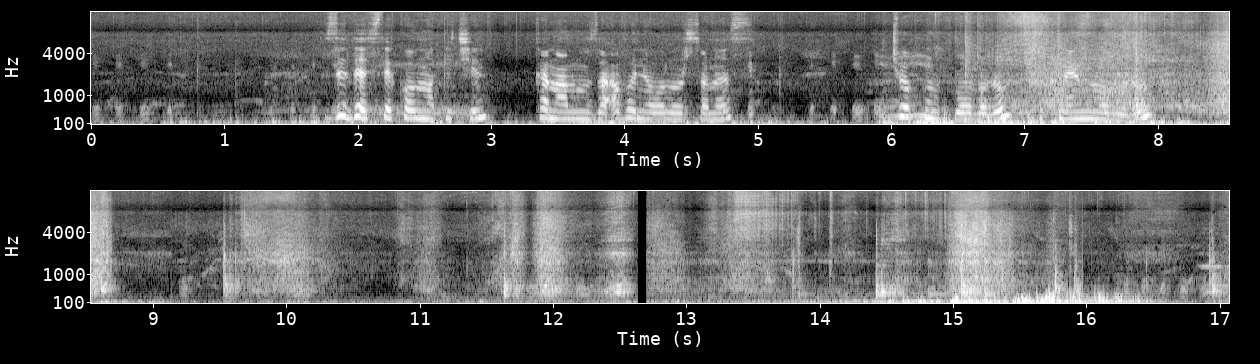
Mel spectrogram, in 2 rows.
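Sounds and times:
wooden spatula scraping metal griddle: 6.0s - 17.0s.

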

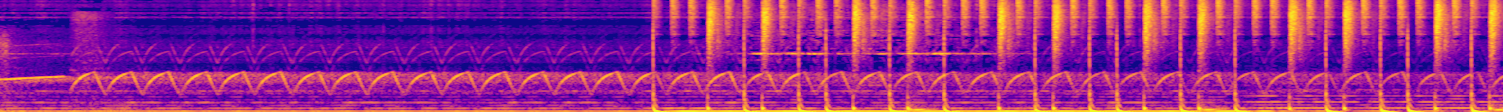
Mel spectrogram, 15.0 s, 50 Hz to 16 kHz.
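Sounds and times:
low synth drone: 0.0s - 14.4s
siren-like synth line: 0.0s - 15.0s
electronic drums: 6.5s - 15.0s.

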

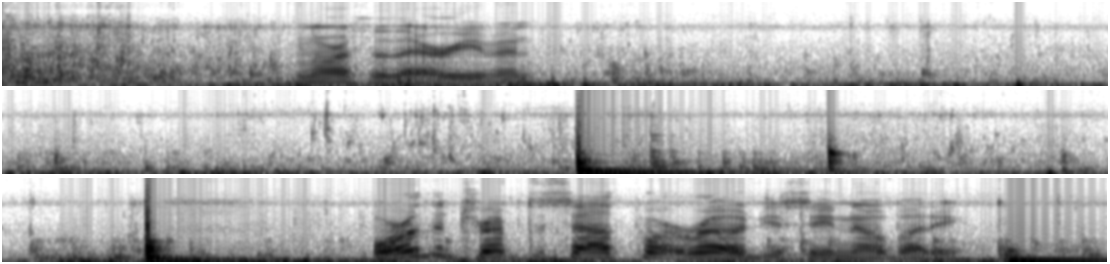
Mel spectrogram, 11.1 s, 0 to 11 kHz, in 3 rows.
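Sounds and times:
water rumbling on canoe hull: 0.0s - 11.0s
paddle knocking canoe side: 2.8s - 11.0s.

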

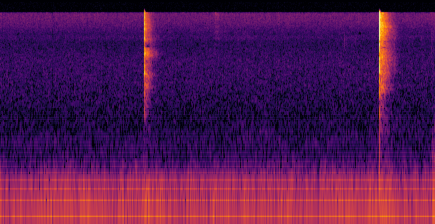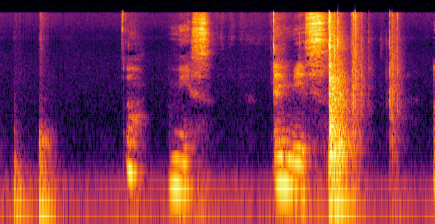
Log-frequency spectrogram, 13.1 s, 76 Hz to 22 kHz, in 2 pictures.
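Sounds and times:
nail clipper snapping: 5.7s - 5.9s.

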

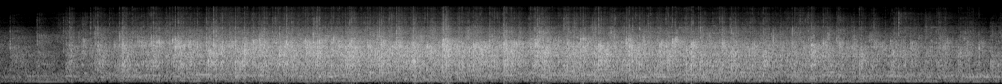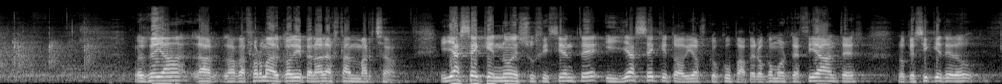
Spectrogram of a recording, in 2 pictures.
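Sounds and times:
large audience applauding: 0.0s - 11.4s.

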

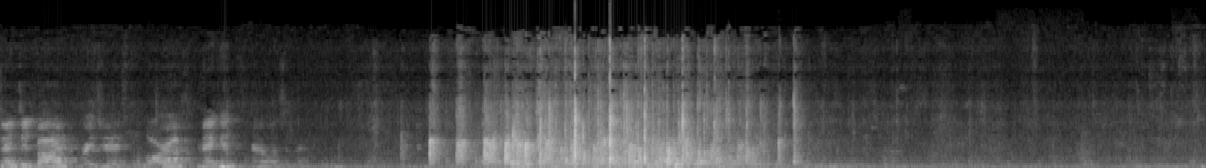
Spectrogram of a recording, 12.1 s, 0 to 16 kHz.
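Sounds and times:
audience applauding: 4.2s - 8.3s.

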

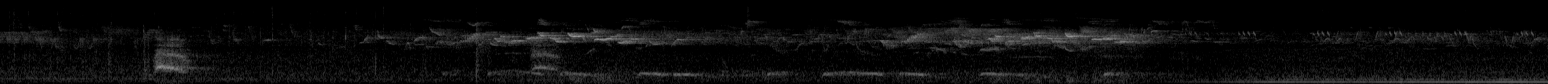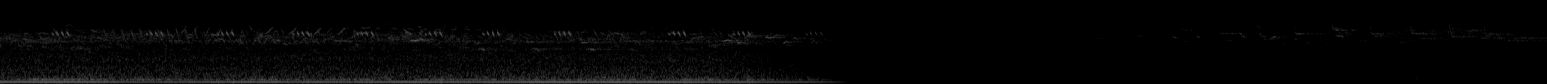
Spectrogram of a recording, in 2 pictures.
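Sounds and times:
birds singing: 0.0s - 23.9s, 26.5s - 30.9s
steady low hum: 8.9s - 23.8s.

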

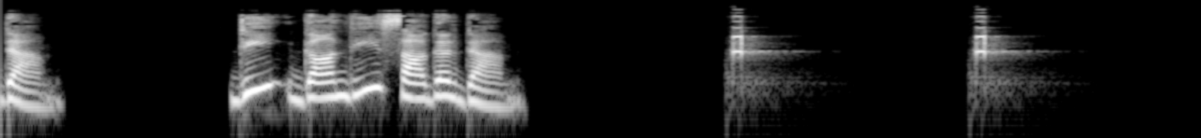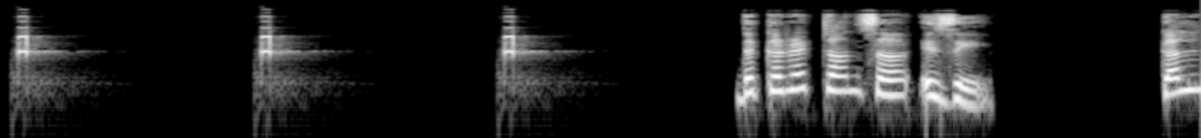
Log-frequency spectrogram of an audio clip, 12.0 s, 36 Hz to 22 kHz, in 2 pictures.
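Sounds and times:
countdown timer ticks: 3.6s - 4.0s, 4.9s - 5.2s, 6.1s - 6.4s, 7.3s - 7.6s, 8.5s - 8.8s.

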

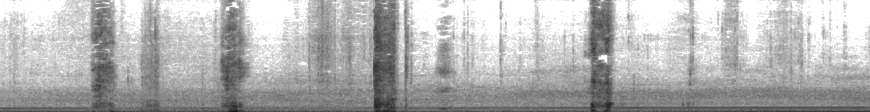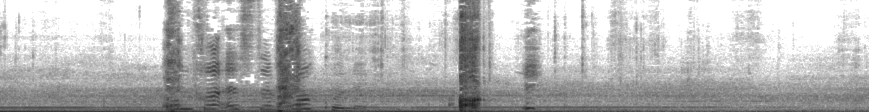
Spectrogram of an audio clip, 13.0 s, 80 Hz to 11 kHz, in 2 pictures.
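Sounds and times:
steady low hum: 0.0s - 13.0s
short sharp coughs: 0.7s - 1.9s, 2.8s - 3.4s, 4.4s - 4.8s, 9.9s - 10.6s.

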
